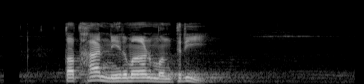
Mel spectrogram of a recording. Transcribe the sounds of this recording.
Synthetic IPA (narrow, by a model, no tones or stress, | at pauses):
t̪ʌt̪ʰanirmaɳmʌnt̪ri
